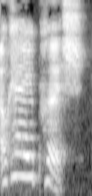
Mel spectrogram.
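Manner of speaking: coaching nurse. Retold or imitated. Staff coaching her to push.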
